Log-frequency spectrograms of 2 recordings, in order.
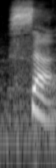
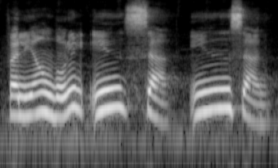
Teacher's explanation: jadi pelafalannya tipis sekali dan ada juga suara berdesir. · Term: sin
